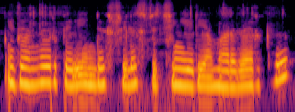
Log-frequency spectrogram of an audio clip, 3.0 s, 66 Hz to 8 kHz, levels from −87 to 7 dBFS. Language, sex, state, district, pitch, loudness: Tamil, female, Tamil Nadu, Namakkal, 215 Hz, -13 LUFS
